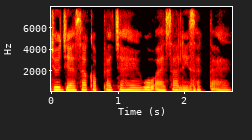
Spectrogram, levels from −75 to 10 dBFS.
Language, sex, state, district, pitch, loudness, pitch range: Hindi, female, Uttar Pradesh, Gorakhpur, 205 Hz, -15 LUFS, 190-210 Hz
